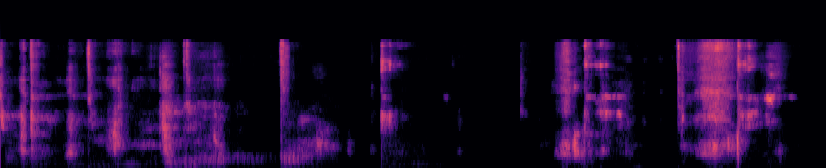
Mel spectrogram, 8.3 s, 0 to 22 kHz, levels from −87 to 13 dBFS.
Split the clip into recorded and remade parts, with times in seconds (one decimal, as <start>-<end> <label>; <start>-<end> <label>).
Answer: 0.0-3.1 remade; 3.1-3.9 recorded; 3.9-5.0 remade; 5.0-5.7 recorded; 5.7-8.3 remade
